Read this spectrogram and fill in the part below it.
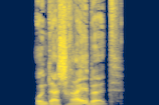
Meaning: second-person plural subjunctive I of unterschreiben
- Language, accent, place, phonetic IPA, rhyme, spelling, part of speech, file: German, Germany, Berlin, [ˌʊntɐˈʃʁaɪ̯bət], -aɪ̯bət, unterschreibet, verb, De-unterschreibet.ogg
